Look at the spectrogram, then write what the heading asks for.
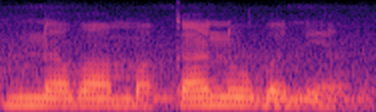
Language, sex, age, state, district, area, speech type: Gujarati, female, 60+, Gujarat, Valsad, urban, spontaneous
